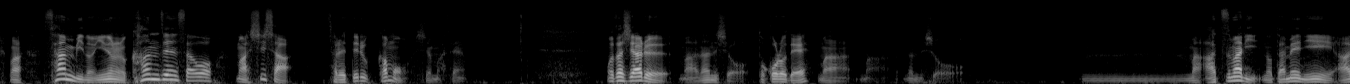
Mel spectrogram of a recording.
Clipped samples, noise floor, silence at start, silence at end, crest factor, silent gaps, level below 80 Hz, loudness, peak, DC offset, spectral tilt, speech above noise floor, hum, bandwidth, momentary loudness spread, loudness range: under 0.1%; -71 dBFS; 0.1 s; 0 s; 26 dB; none; -60 dBFS; -29 LUFS; -6 dBFS; under 0.1%; -6 dB/octave; 41 dB; none; 14.5 kHz; 23 LU; 17 LU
